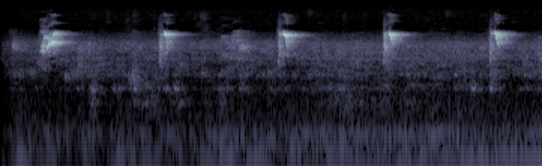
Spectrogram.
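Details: Javan bush lark singing in lively, full voice: short high chirps with downward sweeps, spaced roughly every one and a half seconds, fairly quiet against a low background hum.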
